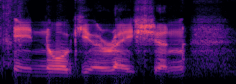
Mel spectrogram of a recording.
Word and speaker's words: inauguration: so our question was how many syllables are there in this word inauguration inauguration how many were there well we look on Facebook quite a few people thought it was four but in fact there are five syllables a no Q R a tion so well done to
